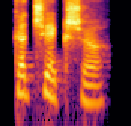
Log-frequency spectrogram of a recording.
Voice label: "cachexia", Indian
